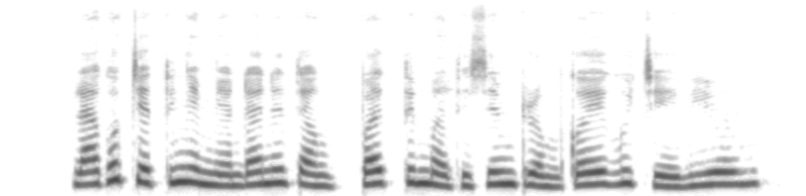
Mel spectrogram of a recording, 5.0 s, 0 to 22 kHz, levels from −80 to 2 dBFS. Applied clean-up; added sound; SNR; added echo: neural mask model DeepFilterNet 3.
